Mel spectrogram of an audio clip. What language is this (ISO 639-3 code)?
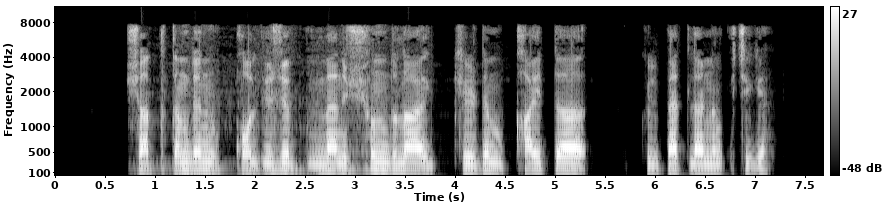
uig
